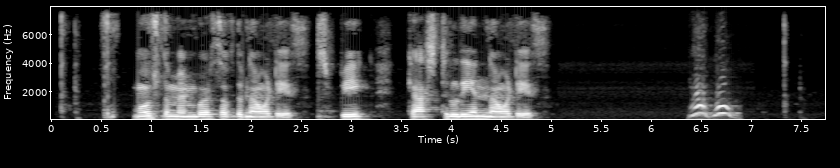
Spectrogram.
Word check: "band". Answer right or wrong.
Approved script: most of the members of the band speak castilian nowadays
wrong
